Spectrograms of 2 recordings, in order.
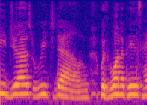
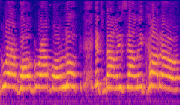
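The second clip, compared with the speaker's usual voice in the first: put-on much higher, louder child's cry; higher boy voice tugging at grandpa; little boy calling; 11 semitones higher, 4 dB louder than usual. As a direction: call urgently as a small boy.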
